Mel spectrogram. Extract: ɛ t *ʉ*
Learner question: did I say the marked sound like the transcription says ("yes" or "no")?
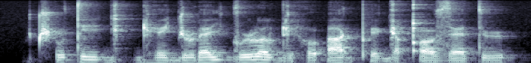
yes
